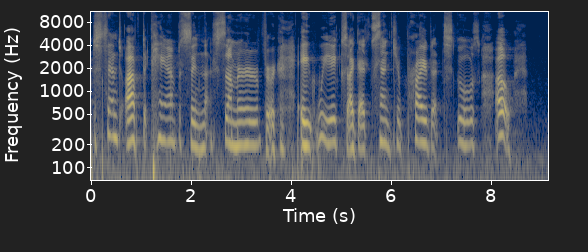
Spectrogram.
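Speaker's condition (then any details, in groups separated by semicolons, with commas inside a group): Essential tremor; essential tremor affecting voice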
